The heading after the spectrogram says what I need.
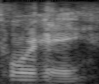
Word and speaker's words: Jorge: Is it Jorge, or am I mispronouncing that? Yes, that definitely helped. No, I mean, you got it. It's Jorge. It's Jorge.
